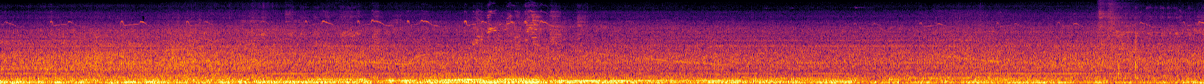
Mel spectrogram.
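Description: A vehicle engine running nearby: a steady low rumble with a hum that rises a little about six seconds in and fades after the middle. Faint short high chirps sound over it in the first few seconds.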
